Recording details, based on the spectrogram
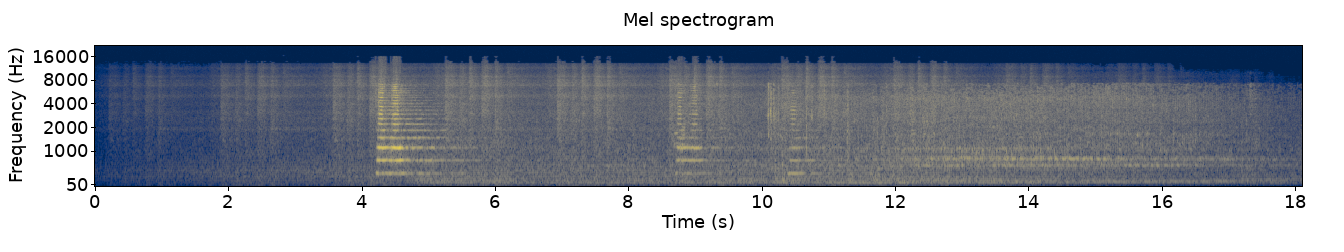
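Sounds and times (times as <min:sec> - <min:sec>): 
railcar: 0:00.0 - 0:18.1.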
